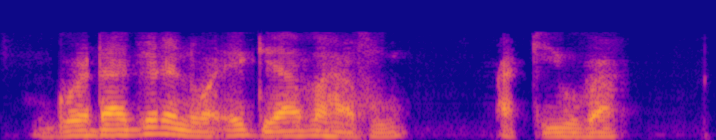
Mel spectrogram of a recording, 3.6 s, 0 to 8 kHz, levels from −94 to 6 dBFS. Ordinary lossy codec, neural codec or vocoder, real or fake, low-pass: AAC, 16 kbps; codec, 16 kHz, 4 kbps, FreqCodec, smaller model; fake; 7.2 kHz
